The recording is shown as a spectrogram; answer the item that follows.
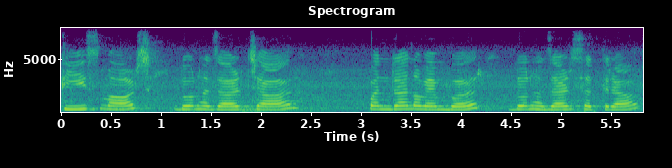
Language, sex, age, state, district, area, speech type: Goan Konkani, female, 18-30, Goa, Quepem, rural, spontaneous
